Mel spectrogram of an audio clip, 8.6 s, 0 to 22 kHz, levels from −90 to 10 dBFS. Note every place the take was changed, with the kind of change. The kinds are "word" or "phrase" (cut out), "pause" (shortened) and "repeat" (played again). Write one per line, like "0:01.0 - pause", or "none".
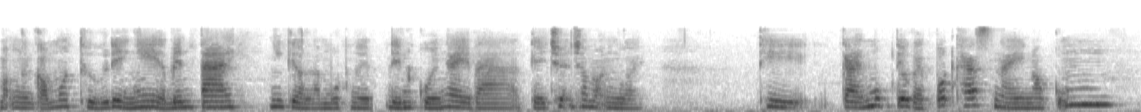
0:02.8 - word
0:05.7 - word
